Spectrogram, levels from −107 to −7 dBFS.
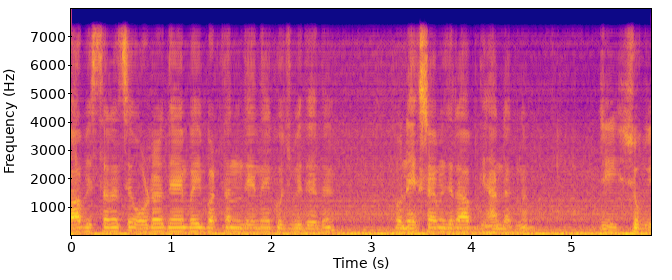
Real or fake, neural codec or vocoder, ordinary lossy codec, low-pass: fake; vocoder, 24 kHz, 100 mel bands, Vocos; none; 7.2 kHz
